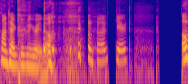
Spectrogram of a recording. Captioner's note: laughing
